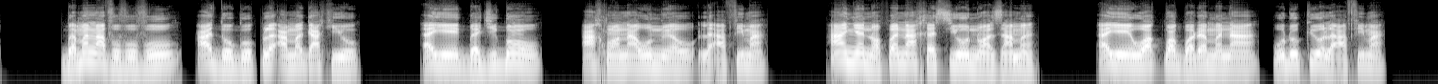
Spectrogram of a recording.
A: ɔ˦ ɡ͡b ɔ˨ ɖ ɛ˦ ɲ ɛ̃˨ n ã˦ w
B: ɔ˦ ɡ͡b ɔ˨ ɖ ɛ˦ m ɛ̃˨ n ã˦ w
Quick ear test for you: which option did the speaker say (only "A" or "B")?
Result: B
